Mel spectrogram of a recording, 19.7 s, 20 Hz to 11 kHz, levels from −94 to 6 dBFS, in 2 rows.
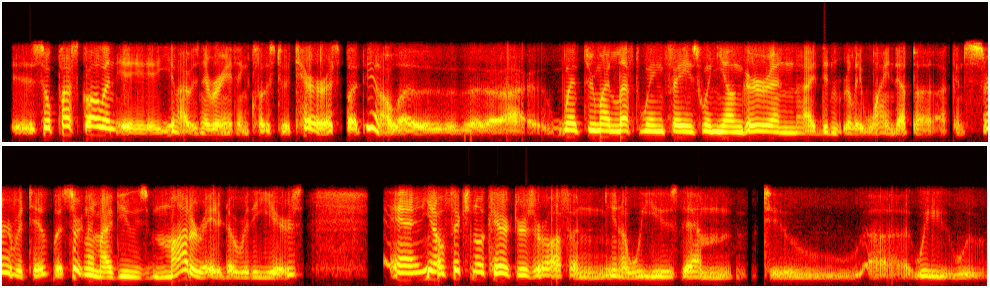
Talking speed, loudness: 185 wpm, -20 LUFS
